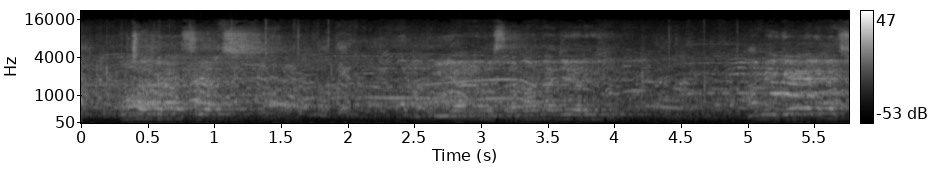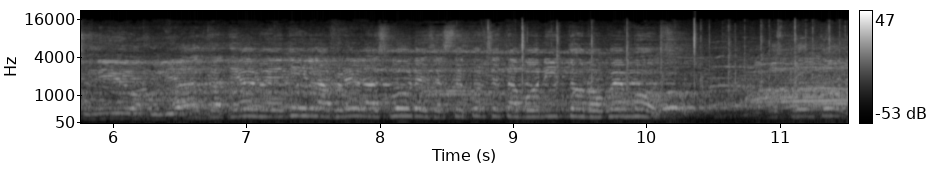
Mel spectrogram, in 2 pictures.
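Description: A large crowd sings and cheers in a big echoing space.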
